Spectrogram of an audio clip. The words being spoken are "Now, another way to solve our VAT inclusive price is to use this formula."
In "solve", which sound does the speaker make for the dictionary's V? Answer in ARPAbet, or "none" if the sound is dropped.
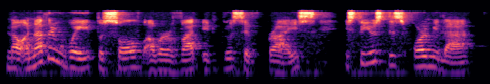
V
